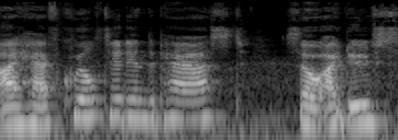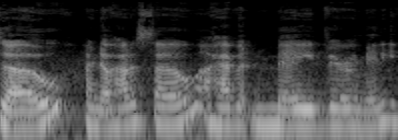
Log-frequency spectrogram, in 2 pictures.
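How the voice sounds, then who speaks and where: With an American accent, a woman speaks at a fairly slow pace in a medium pitch, her tone bright and sharp and her pitch variation ordinary. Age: 60s. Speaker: craft vlogger. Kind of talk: casual chat. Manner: rambling, many fillers.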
